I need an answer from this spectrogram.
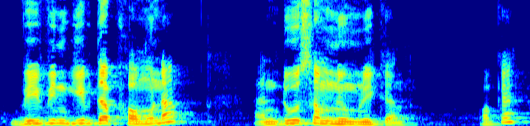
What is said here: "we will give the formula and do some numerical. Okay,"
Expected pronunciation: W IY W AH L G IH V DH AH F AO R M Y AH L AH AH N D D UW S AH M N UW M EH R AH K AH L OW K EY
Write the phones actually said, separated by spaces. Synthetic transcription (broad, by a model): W IY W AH N G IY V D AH P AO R M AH N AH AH N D D UW S AH M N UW M R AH K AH N OW K EY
